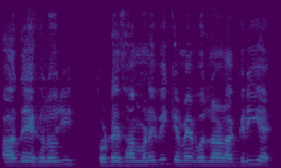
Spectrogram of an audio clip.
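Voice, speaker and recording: A man's voice: high voice, flat delivery, fast, lightly acted. An actor playing a complaining young husband who accuses his wife. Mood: accusing. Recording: dull lo-fi sound.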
